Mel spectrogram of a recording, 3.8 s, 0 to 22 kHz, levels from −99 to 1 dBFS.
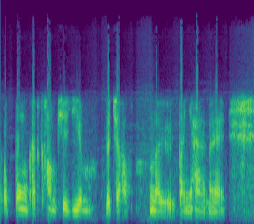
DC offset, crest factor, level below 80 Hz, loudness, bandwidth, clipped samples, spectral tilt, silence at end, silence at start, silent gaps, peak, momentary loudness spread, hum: under 0.1%; 16 dB; -68 dBFS; -17 LUFS; 12 kHz; under 0.1%; -5 dB/octave; 0 s; 0 s; none; -2 dBFS; 4 LU; none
